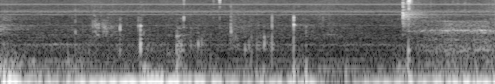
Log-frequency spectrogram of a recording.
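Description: Faint, scattered clicks of a computer mouse, several in quick succession through the middle, over quiet room tone.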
